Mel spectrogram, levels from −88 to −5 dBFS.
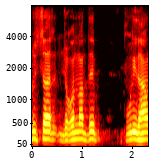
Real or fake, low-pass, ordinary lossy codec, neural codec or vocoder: real; none; none; none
